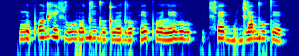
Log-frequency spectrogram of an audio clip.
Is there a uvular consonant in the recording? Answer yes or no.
no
